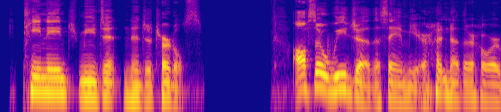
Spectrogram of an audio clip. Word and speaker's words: Ouija: ends with an a what do you mean Ouija it's not an it's not an English word o u i j a that's pronounced Ouija Ouija those are Ouija boards I'm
